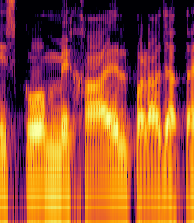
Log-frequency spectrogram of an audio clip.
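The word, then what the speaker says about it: Михаил: तो रशिया में इसको खे करके पढ़ते हैं, तो मिखाइल।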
